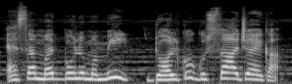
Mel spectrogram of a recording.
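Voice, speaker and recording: A woman's voice: a little high, fairly even intonation, normal speed, darkish tone, soft background music, natural voice. A woman voicing an innocent, pleading little girl in a horror story. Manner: pleading, childlike. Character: little girl, innocent, devoted to her eerie doll.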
